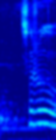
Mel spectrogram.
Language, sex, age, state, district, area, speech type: Maithili, female, 45-60, Bihar, Madhepura, urban, read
